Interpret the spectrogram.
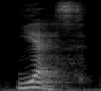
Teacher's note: Then y, as in yes. That is the glide, which is written in IPA as a J, but it's the y sound. And it acts a little bit like the E vowel, but again, not all the way there, but gliding through it.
